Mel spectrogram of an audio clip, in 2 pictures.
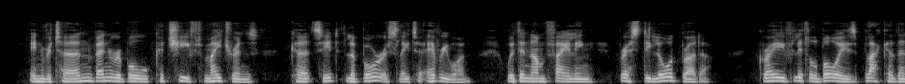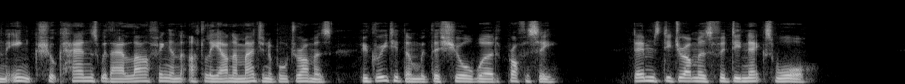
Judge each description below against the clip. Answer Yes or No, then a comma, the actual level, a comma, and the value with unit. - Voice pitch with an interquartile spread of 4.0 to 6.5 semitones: No, average, 2.8 semitones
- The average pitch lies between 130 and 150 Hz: Yes, medium, 140 Hz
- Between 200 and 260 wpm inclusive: No, average, 160 wpm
